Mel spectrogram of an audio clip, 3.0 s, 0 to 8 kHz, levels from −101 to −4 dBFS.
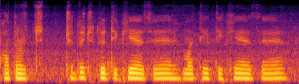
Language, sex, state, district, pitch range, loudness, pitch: Nagamese, male, Nagaland, Kohima, 130-140 Hz, -17 LUFS, 135 Hz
